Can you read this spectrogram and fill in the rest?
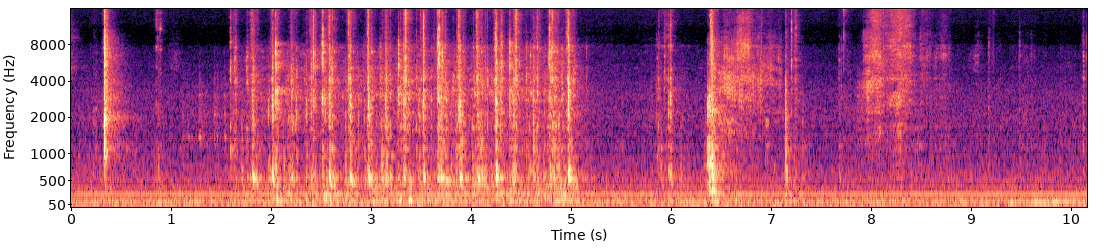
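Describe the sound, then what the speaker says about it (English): A sewing machine stitches zipper tape down at a quarter-inch seam in a fast burst of rapid stitching, pauses, then gives a few short bursts, quiet and close. "we want to sew it down at 1/4 inch seam allowance"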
